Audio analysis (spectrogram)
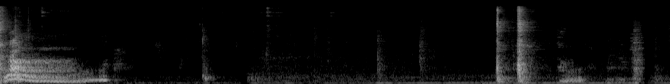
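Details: A Sheltie puppy indoors at dinner time, warning the household cats away from her food: a loud rough growl with a descending harmonic sweep opens, followed by scattered soft clicks and two sharp bursts near the end.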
